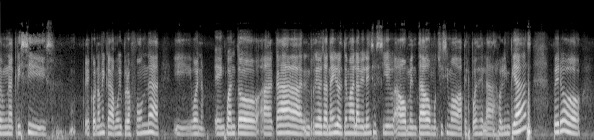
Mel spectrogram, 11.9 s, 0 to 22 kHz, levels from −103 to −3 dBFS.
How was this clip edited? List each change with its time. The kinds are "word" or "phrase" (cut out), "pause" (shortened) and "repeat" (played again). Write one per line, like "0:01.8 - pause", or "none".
0:03.3 - pause
0:04.2 - pause
0:09.3 - word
